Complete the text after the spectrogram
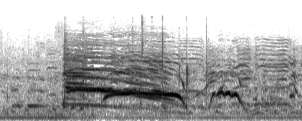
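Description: Young women spectators shout and cheer loudly close by.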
